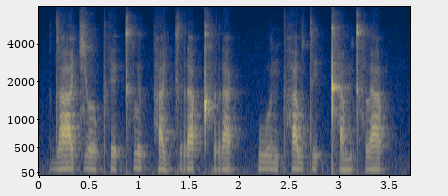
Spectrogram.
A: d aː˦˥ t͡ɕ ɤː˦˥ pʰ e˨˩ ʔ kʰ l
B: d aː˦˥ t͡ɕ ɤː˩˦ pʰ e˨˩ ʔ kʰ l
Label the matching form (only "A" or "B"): B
